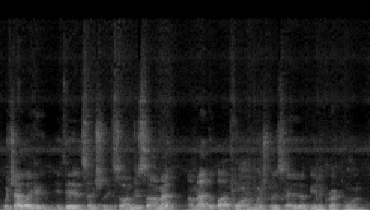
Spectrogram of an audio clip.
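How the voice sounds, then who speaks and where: Fast-talking young man, mellow and slangy. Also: mid-range voice, fairly even intonation, a little hiss or hum. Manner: laid-back, slangy, full of "bro" and "like". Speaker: podcast co-host telling a travel story. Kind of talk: casual chat. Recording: echoey room, distant mic, faint ambience.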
